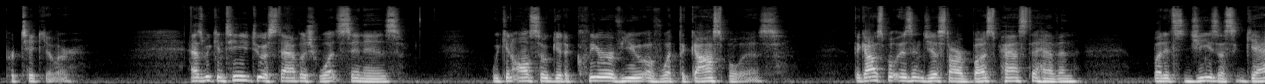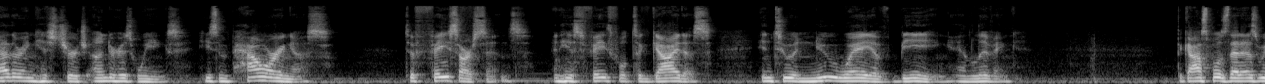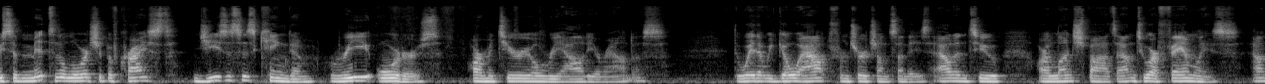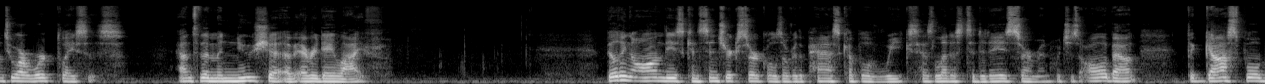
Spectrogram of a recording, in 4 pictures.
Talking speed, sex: 160 wpm, male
